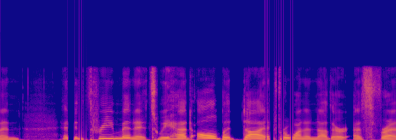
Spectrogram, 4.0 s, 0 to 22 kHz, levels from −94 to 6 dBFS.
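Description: Bluetooth dropout at 0.68–0.88 s and 2.65–2.94 s in this speech clip: silent holes chop out about 120 ms and 140 ms, with the sound picking up further along, likely from late packets being discarded.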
